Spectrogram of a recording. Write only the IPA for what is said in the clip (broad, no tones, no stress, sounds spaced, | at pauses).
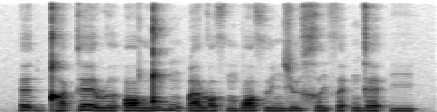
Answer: ɛ ɡ ɡ͡ǃ a k ɛ ɹ ə ʔ ɒ ŋ͡ǃ u ŋ ɓ a ɹ ɒ θ m b ɒ θ y n z y x ə i̯ θ ɛ ʔ ŋ ɡ ɛ ʔ i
